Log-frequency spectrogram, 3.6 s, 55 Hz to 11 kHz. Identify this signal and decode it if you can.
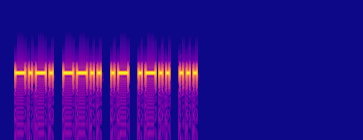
Morse code, heard as a keyed tone, about 36 wpm, 690 Hz. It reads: CZALS
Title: Code Groups - 5 Letters - 35wpm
